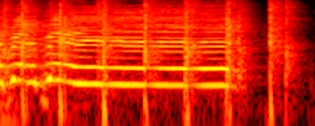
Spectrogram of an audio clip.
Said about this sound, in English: Let's clap it up for the team, though. Let's clap it up.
